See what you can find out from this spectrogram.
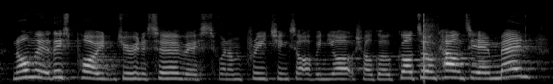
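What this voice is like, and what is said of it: Yorkshire English accent. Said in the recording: “As you've probably guessed from the accent, I am from the right side of the Pennines, from Dewsbury.”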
